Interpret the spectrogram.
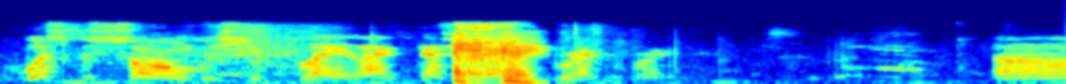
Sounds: Cough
